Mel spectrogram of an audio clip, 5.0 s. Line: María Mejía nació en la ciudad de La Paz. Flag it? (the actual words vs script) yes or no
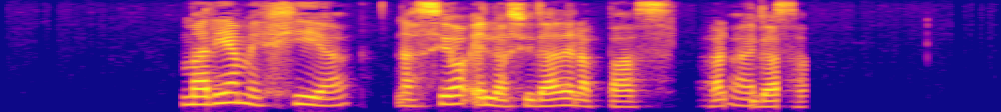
yes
